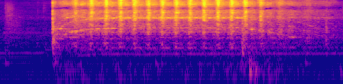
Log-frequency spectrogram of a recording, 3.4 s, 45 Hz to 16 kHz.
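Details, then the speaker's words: Polaris RZR 1000 that won't start: starter spins the engine with even rapid chugs for about two seconds, then stops; never catches or fires, a crank-no-start. "Customer states, "My Polaris Razor 1000 won't start.""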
